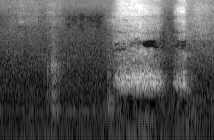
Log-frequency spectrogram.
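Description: A plastic protractor slides across paper.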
